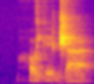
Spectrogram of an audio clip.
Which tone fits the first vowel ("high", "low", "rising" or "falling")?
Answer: low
